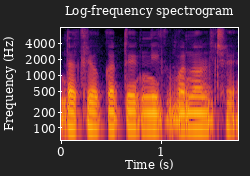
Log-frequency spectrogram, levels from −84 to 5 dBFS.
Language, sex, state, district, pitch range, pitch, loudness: Maithili, male, Bihar, Supaul, 95-100 Hz, 100 Hz, -17 LUFS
